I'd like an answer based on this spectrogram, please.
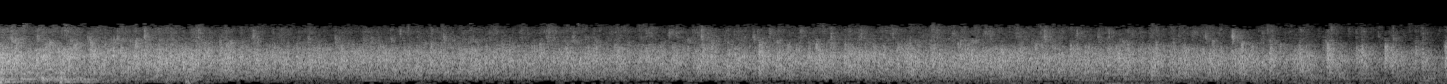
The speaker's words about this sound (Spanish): Un aplauso.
